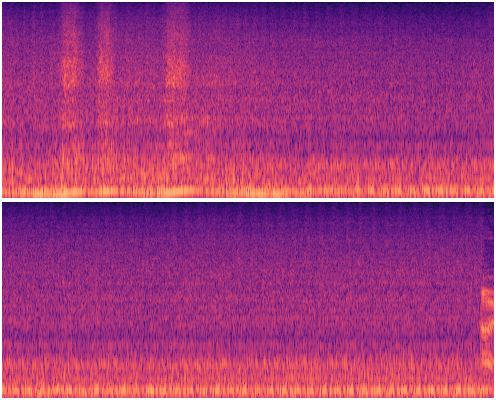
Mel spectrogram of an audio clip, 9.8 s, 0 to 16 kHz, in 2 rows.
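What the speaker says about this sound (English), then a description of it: "Let's set the camera down and give it a rev." A 1968 Pontiac GTO engine blips through a few quick revs, then settles into a loud, lumpy idle close by.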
